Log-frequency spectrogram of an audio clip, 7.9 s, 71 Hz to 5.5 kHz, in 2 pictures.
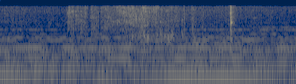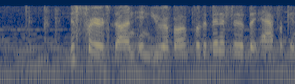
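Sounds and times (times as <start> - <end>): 
continuous hum: 0.0 - 7.8
libation poured as part of a ritual prayer: 0.8 - 3.3
speech: 4.9 - 7.8.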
